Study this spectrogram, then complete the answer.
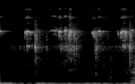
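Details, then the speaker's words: BMW E92 M3 S65 engine throttle actuator, removed and run on the bench: short shrill chirping squeaks in quick bursts as it moves; this was the squeaky, still-working unit of two (the other had completely failed), from a dry gear lacking lubrication. "That sounds awful. So this was the one that had completely failed. This one was the squeaky one. Still alright, but was squeaky."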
